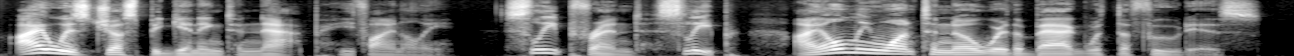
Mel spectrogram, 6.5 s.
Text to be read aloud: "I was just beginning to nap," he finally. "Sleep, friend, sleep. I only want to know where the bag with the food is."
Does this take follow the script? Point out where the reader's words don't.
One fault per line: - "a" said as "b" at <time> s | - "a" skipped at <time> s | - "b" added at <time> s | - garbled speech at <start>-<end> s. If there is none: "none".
none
